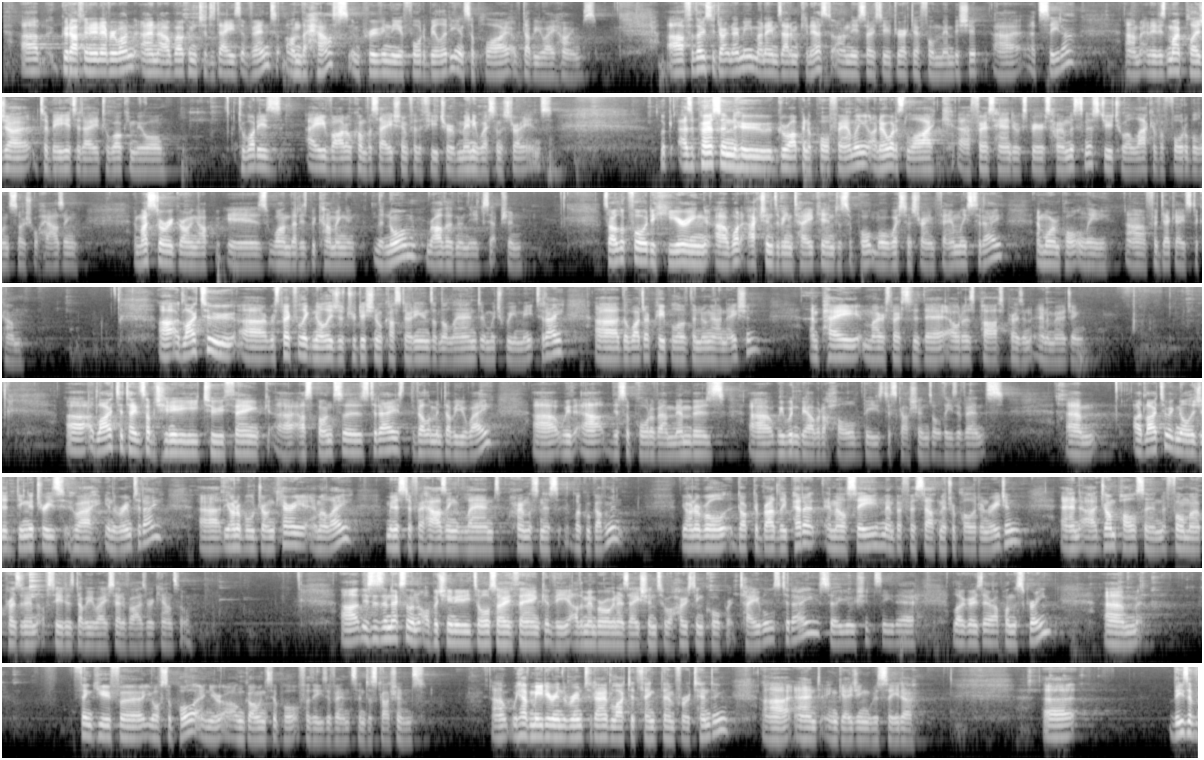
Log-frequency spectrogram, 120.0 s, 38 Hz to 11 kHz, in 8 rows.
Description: Keynote speaker The Hon. John Carey MP3
onthehouse_keynote.mp3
